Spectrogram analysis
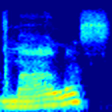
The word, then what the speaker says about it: malas: palavra é mal né vejam bem a pronúncia né a gente fala malas né o som de L malas não é como espanhol que a gente fala malas né em português tem temos que fazer esse som no L né malas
